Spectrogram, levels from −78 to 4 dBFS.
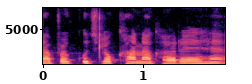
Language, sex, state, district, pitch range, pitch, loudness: Hindi, female, Bihar, Katihar, 215-235 Hz, 235 Hz, -14 LUFS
